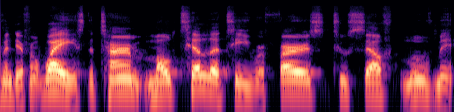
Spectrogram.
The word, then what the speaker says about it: motility: The term motility refers to self-movement. It rhymes with mobility.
